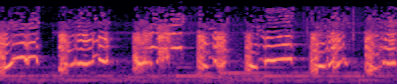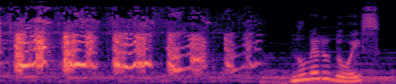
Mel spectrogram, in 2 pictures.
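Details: A dog crying in pain gives a rapid series of short yelping cries, about a dozen in eight seconds, each with a sharp rise and fall, ending with a drawn-out wavering whine.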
